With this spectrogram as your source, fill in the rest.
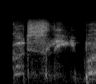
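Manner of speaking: soft, unvoiced whisper; whispered spell. Priest casts sleep on Gerbil, whispering. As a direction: whisper it like an incantation.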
